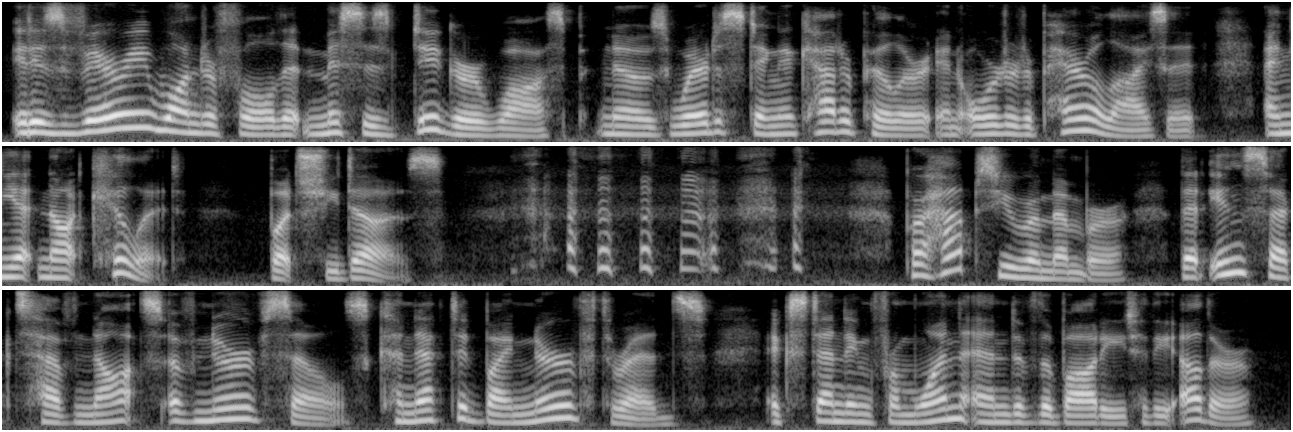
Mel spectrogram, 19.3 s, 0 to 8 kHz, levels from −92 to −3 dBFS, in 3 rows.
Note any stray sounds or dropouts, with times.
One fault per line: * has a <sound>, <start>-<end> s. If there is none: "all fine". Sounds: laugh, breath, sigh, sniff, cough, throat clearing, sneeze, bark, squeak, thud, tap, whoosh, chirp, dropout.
* has a laugh, 9.0-10.5 s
